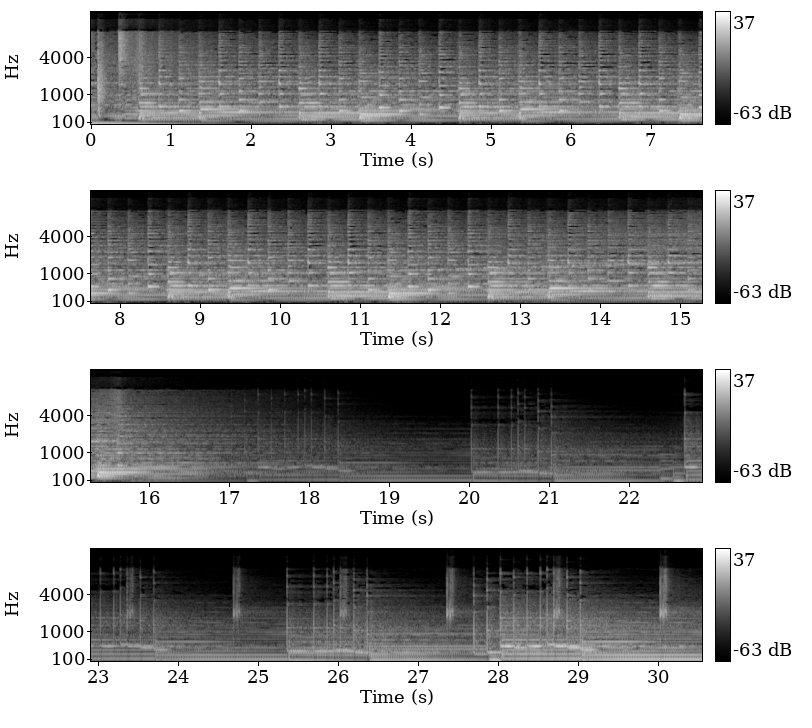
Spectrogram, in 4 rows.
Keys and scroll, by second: 16.8 Delete, 23.9 ctrl+0.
